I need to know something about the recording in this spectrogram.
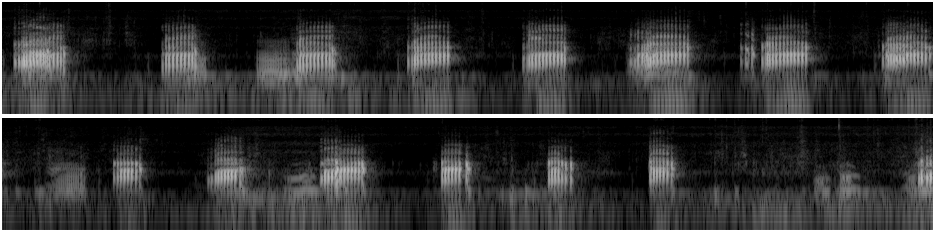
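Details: Frog croaking loudly in a fast series of short, harsh, nasal notes, about a dozen in nine seconds, spaced irregularly with brief pauses, each croak a broad burst centred in the mid range; faint softer calls between.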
